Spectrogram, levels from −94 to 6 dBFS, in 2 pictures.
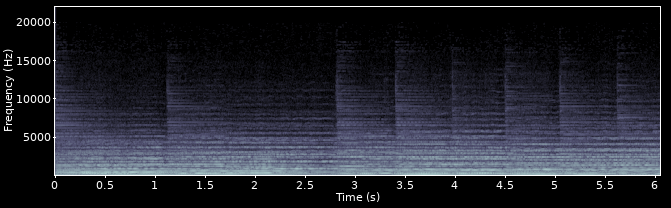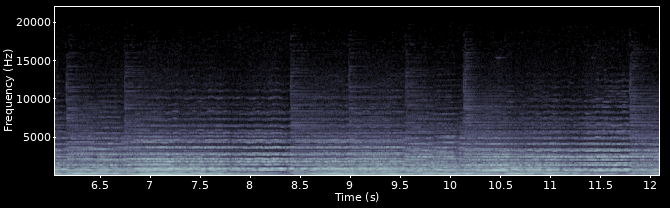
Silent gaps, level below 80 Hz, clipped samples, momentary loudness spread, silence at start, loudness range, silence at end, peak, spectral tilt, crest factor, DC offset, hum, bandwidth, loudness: none; -38 dBFS; under 0.1%; 4 LU; 0 s; 1 LU; 0 s; -12 dBFS; -6 dB/octave; 14 dB; 0.1%; none; 13 kHz; -26 LUFS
